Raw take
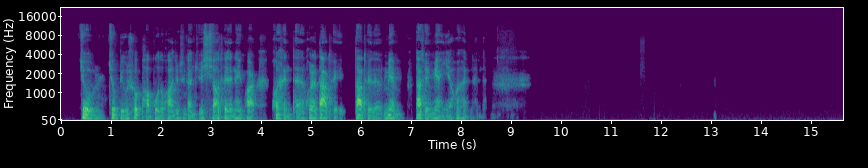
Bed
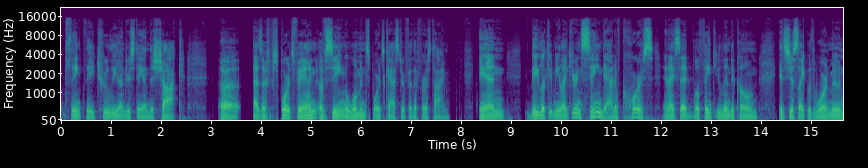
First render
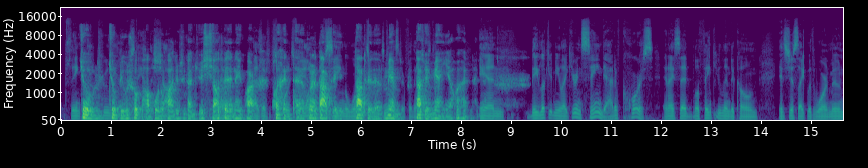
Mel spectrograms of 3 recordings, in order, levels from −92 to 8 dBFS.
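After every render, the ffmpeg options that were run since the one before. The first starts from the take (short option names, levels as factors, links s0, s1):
-filter_complex "[1:a]volume=0.2[s0];[0:a][s0]amix=inputs=2:normalize=0"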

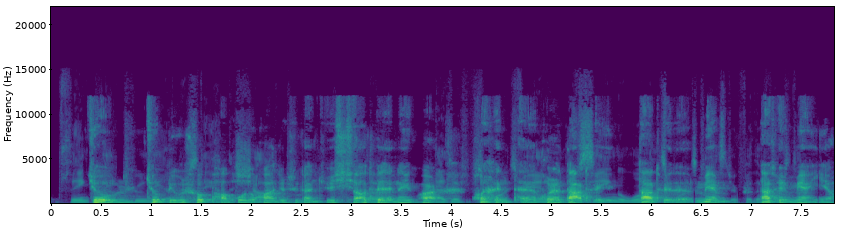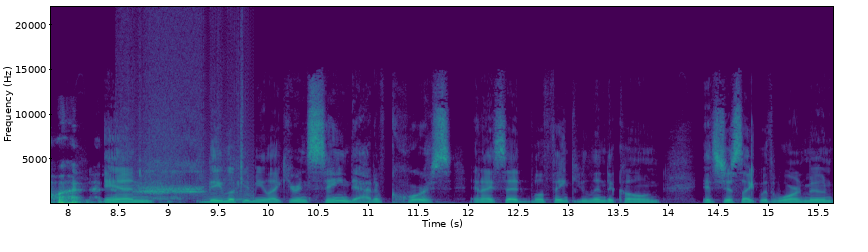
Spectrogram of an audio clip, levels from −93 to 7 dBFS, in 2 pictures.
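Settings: -filter_complex "[0:a]asettb=1/sr,asplit=3[s0][s1][s2];[s0]atrim=end=5.264[s3];[s1]atrim=start=5.26:end=6.82,asetpts=PTS-STARTPTS,afade=t=in:d=0.004:c=qsin,afade=t=out:st=1.556:d=0.004:c=qsin,highpass=120[s4];[s2]atrim=start=6.816[s5];[s3][s4]acrossfade=d=0.004:c1=hsin:c2=qsin[s6];[s6][s5]acrossfade=d=0.004:c1=qsin:c2=hsin,asettb=1/sr,asplit=3[s7][s8][s9];[s7]atrim=end=8.484[s10];[s8]atrim=start=8.48:end=9.87,asetpts=PTS-STARTPTS,afade=t=in:d=0.004:c=qsin,afade=t=out:st=1.386:d=0.004:c=qsin,aeval=exprs='val(0)+0.5*0.00708*sgn(val(0))':c=same[s11];[s9]atrim=start=9.866[s12];[s10][s11]acrossfade=d=0.004:c1=hsin:c2=qsin[s13];[s13][s12]acrossfade=d=0.004:c1=qsin:c2=hsin"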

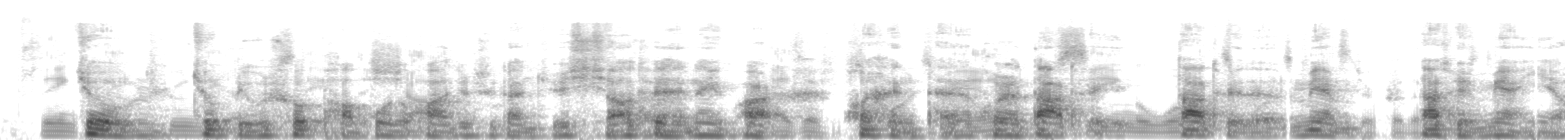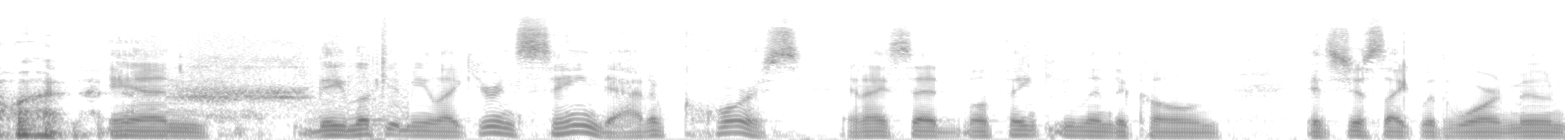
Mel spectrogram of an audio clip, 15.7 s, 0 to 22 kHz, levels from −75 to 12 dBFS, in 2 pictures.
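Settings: -filter_complex "[0:a]asettb=1/sr,asplit=3[s0][s1][s2];[s0]atrim=end=3.094[s3];[s1]atrim=start=3.09:end=3.82,asetpts=PTS-STARTPTS,afade=t=in:d=0.004:c=qsin,afade=t=out:st=0.726:d=0.004:c=qsin,asplit=2[s4][s5];[s5]adelay=13,volume=0.562[s6];[s4][s6]amix=inputs=2:normalize=0,atrim=end_sample=32193[s7];[s2]atrim=start=3.816[s8];[s3][s7]acrossfade=d=0.004:c1=hsin:c2=qsin[s9];[s9][s8]acrossfade=d=0.004:c1=qsin:c2=hsin"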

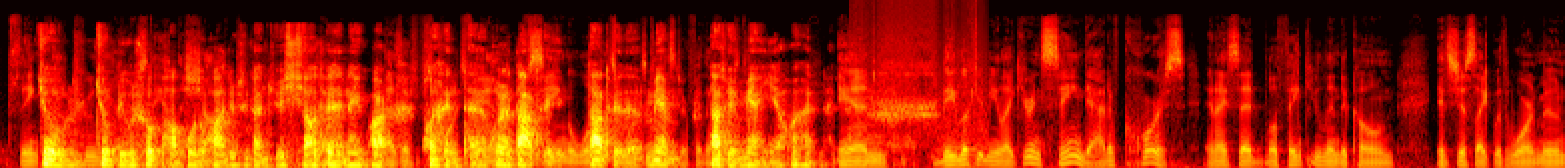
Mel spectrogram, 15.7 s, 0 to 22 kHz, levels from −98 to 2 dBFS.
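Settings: -af "volume=1.68,alimiter=limit=0.891:level=0:latency=1"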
